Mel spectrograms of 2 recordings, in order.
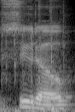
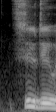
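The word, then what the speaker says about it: sudo: so we want to pseudo because I'm or pseu it's both pronunciations are correct sudu is more correct but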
